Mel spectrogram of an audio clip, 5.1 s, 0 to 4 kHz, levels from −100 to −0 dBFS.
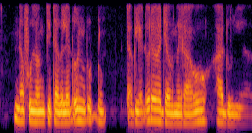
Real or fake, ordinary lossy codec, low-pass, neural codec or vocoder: real; none; 3.6 kHz; none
